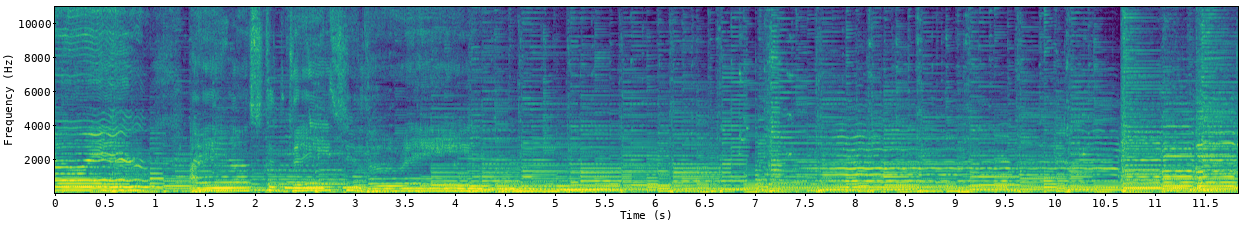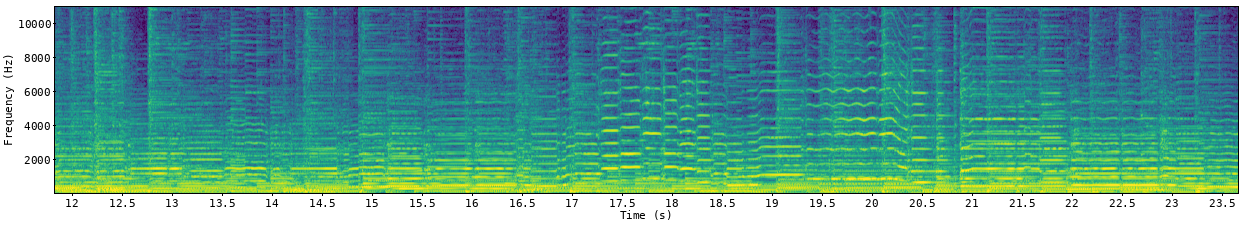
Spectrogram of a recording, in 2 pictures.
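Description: Fiddle playing an instrumental break in a folk song, over acoustic guitar accompaniment.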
